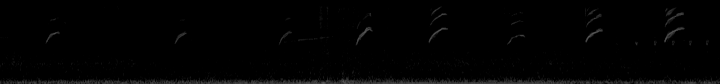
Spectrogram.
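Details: Hungry stripe-throated bulbul chick begging as the mother delivers insect food: quick upward-sweeping squeaky notes, sometimes doubled, coming about every second, with a brief rustle midway and a faint low background drone.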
